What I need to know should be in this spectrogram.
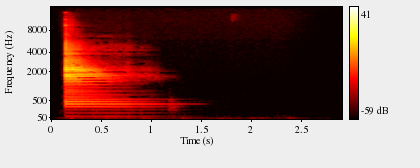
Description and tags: Jew's Harp, Single, A (H1)
Raw audio of a metal jew's harp being played with the vowel 'A/E' with no vibrato or breathing. Recorded simultaneously with the Zoom H1, Zoom H4n Pro and Zoom H6 to compare quality.
An example of how you might credit is by putting this in the description/credits:
The sound was recorded using a "H1 Zoom recorder" on 11th November 2017.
